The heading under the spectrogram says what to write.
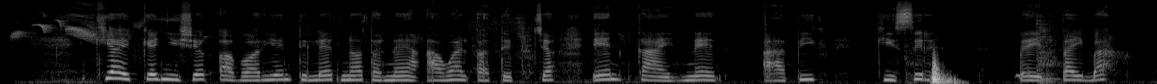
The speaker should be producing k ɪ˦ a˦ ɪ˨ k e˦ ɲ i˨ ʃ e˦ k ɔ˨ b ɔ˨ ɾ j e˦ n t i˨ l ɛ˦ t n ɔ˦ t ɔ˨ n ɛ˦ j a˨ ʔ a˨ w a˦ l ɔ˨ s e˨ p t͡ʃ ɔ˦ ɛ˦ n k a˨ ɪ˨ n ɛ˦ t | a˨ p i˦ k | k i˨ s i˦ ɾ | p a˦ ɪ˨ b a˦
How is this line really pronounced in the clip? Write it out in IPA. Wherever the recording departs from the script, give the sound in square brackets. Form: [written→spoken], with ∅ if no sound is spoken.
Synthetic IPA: k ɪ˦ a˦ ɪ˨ k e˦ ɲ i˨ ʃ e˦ k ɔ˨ b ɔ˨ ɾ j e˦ n t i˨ l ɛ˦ t n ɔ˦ t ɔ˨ n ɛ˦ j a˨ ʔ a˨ w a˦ l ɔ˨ [s→t] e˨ p t͡ʃ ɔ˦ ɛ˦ n k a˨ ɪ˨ n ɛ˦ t | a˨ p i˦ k | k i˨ s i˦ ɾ | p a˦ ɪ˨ b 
